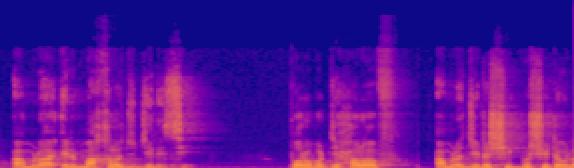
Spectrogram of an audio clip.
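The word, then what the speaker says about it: ح: পরবর্তী হরফ আমরা যেটা শিখবো সেটা হল হা। হা এর মধ্যে কোন নুক্তা আমরা দেখতে পাচ্ছি না। হা হরফটি কিভাবে উচ্চারিত হবে? হা হরফটি উচ্চারিত হবে কন্ঠনালীর মধ্যখান হতে।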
